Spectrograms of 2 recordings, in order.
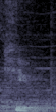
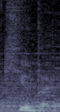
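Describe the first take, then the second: First: The name ends on a consonant sound. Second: The name ends with an extra vowel sound. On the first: The speaker calls it right. "It's Cube" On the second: The speaker calls it wrong. "I keep calling King Cuba. It's not Cuba"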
